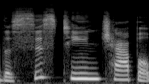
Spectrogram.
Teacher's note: the sistine chapel both are stressed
